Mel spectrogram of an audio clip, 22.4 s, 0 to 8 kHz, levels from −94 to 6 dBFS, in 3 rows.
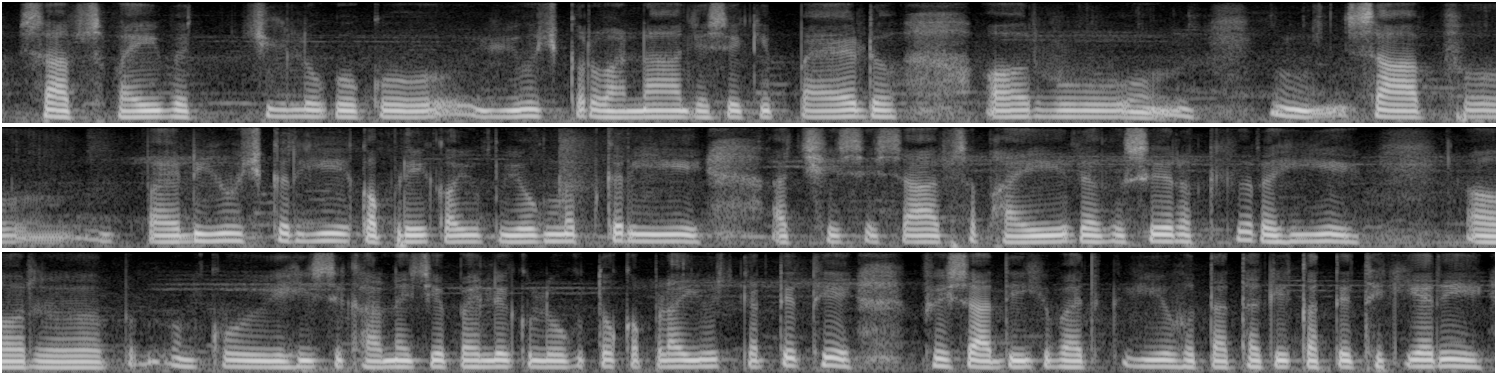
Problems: none marked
